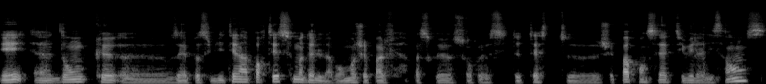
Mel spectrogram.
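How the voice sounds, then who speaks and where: A man with a fairly low pitch speaks at a moderate pace, with hardly any pauses and big swings in loudness. The recording is very clean, with a silent background. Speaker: WordPress tutorial youtuber. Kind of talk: screen-recorded software tutorial. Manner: halting with many fillers.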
